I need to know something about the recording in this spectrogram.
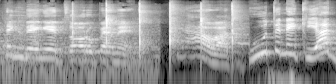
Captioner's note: claps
